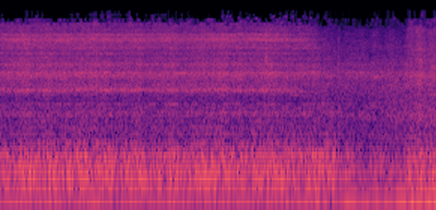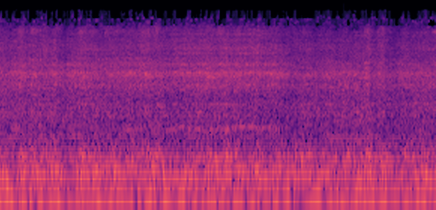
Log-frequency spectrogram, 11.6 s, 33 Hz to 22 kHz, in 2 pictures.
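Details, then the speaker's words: LS-swapped Cutlass on 22-inch wheels with air suspension, standalone harness and stock GM computer, before a dyno tune: deep, lumpy V8 idle that sags and hangs low when put in gear, as if wanting to stall; some belt noise. "I think the guy complained when you put it in gear and wants to die stuff like that see how it is"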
